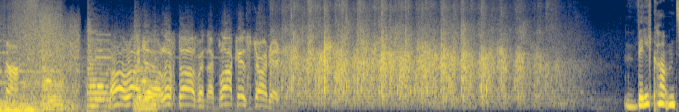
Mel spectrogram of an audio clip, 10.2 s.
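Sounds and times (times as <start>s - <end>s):
speech: 0.1s - 4.5s, 9.4s - 10.1s
live audience applauding: 3.8s - 9.0s.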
